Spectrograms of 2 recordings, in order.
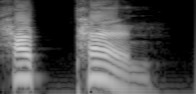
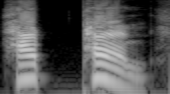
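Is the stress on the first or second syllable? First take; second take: second; second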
